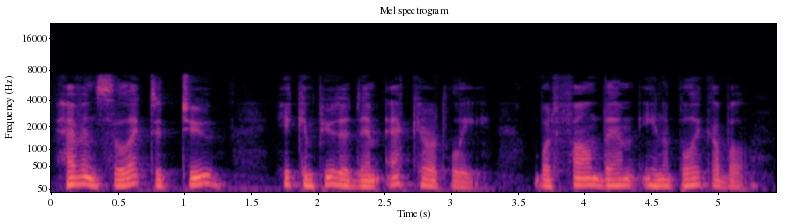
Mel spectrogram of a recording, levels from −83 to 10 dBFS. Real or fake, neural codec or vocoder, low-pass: real; none; 7.2 kHz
